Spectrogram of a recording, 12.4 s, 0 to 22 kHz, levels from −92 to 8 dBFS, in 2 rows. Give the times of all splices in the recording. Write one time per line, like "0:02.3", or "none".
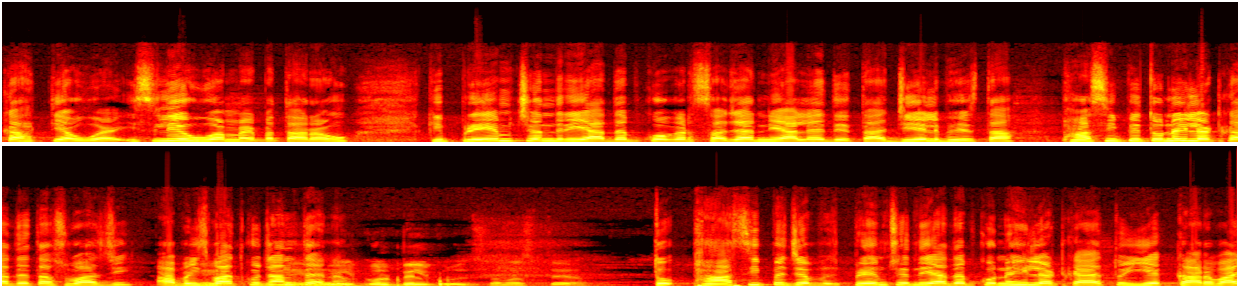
none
